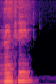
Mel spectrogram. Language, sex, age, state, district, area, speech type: Odia, male, 60+, Odisha, Ganjam, urban, spontaneous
